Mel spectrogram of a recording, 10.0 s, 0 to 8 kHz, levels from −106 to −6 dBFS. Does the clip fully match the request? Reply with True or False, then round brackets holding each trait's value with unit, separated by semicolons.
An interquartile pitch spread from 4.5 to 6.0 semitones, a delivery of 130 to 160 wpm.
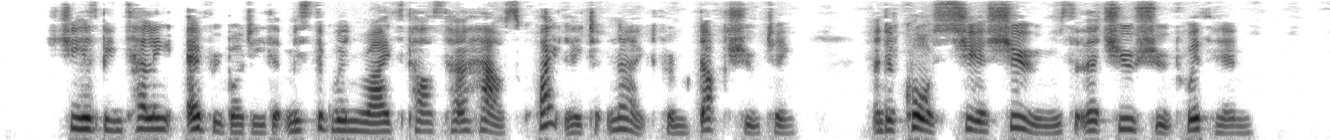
False (4.9 semitones; 175 wpm)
